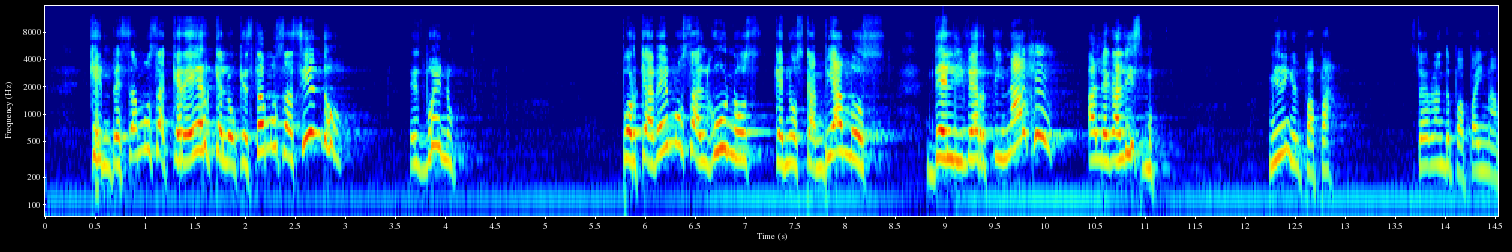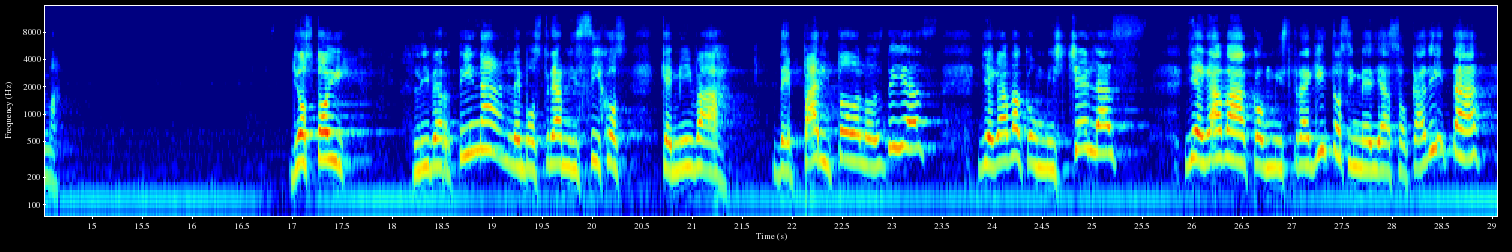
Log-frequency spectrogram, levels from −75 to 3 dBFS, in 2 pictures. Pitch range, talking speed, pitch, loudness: 220-325 Hz, 120 wpm, 280 Hz, -22 LUFS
